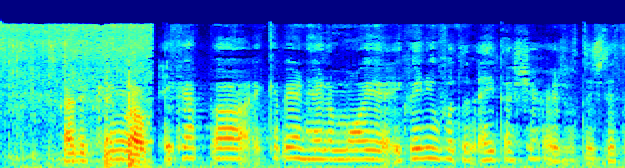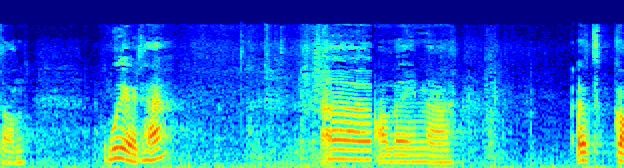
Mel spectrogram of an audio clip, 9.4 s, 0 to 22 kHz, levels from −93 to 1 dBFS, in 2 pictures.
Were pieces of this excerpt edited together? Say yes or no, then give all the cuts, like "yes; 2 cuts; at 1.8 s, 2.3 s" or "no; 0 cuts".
yes; 3 cuts; at 1.1 s, 5.4 s, 7.4 s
